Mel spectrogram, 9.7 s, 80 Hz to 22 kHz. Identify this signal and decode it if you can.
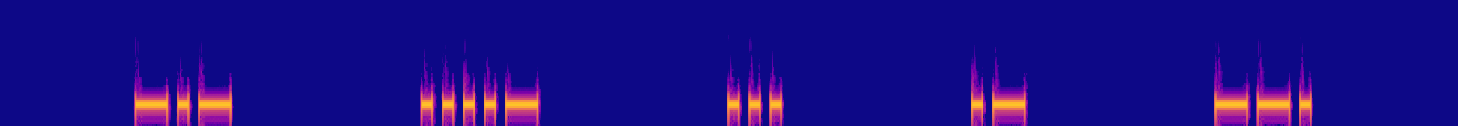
Morse code, heard as a keyed tone, about 17 wpm, spaced as for 6 wpm, 700 Hz. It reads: K4SAG
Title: USA Call Signs - 5 Characters - 6x Character Spacing - 17wpm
